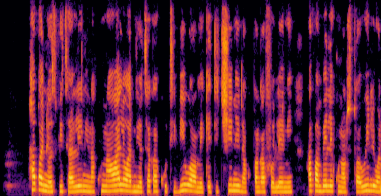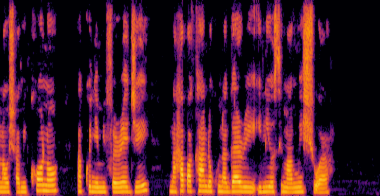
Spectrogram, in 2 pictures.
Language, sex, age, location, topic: Swahili, female, 18-24, Nakuru, health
